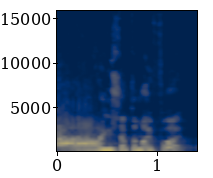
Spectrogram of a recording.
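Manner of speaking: high, loud cry of pain; overdramatic yelp. Real, not acted. Streamer complaining that partner stepped on his foot, overdramatic yelp. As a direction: yelp as if badly hurt. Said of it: "That was really overdramatic".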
